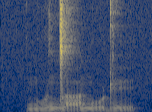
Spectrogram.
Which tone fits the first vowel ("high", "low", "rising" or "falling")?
rising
